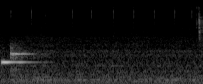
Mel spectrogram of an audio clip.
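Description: A short electronic chime from a Google Home smart speaker, one brief tone with a higher note over it that fades within a moment, as the Assistant takes the spoken "pause music" command. Quiet room tone follows.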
